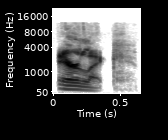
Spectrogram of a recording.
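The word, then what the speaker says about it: Ehrlich: I think I've I think I've generally seen it pronounced Erlick.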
